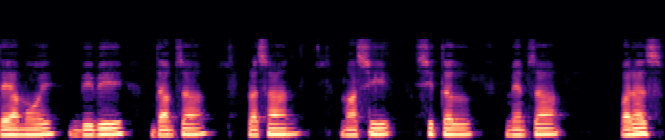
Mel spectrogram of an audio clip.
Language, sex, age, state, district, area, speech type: Manipuri, male, 60+, Manipur, Kangpokpi, urban, spontaneous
